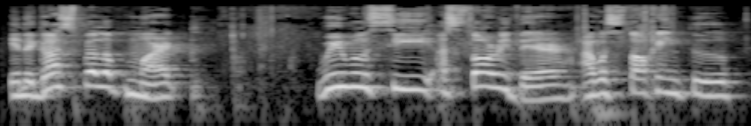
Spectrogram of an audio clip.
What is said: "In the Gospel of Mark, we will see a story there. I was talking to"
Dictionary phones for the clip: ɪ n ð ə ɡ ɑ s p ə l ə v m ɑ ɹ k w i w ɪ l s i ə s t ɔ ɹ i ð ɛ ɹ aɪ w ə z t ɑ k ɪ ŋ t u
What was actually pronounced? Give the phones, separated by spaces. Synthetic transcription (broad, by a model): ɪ n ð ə ɡ ɑ s p ə l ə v m ɑ ɹ k w i w ɪ l s i ə s t ɔ ɹ i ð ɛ ɹ aɪ w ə s t ɑ k ɪ ŋ t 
